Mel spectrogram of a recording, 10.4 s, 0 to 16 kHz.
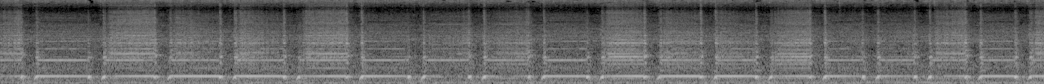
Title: Loud noises Prusa Mk3S+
